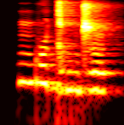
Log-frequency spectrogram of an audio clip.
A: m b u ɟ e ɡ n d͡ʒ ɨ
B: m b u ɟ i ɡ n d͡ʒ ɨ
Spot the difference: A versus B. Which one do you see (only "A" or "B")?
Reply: A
